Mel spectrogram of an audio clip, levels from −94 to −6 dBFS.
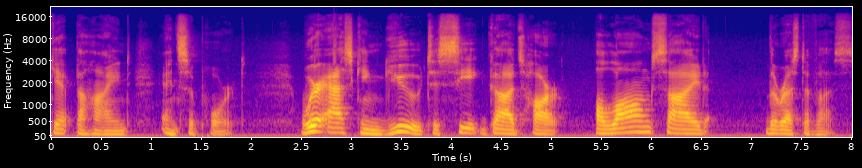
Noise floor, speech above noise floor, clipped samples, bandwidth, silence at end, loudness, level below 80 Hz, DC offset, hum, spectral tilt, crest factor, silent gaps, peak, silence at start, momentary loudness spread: -44 dBFS; 26 dB; under 0.1%; 18 kHz; 0 s; -18 LUFS; -44 dBFS; under 0.1%; none; -4.5 dB/octave; 20 dB; none; 0 dBFS; 0 s; 15 LU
